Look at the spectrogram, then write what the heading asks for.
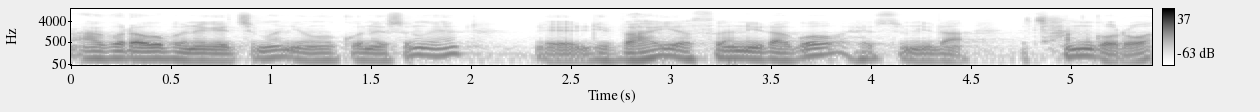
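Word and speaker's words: Leviathan: 리바이 어를 립 립 이를 리바이어선 류 바이어스는 영어발음을 리바이어선 이지만 딴 그 글자는 립의 악사 아니라고 하는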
